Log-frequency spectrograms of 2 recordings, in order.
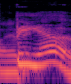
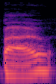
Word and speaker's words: B.O.: So it's B.O. It's B.O. That's it's pronounced B.O. Well, yeah, but you've got to play... It's not pronounced bow, and it's not spout bow.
